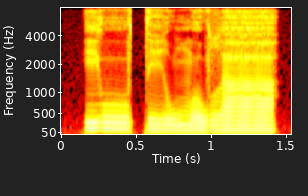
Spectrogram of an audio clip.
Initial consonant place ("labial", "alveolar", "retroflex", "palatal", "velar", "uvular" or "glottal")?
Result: palatal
